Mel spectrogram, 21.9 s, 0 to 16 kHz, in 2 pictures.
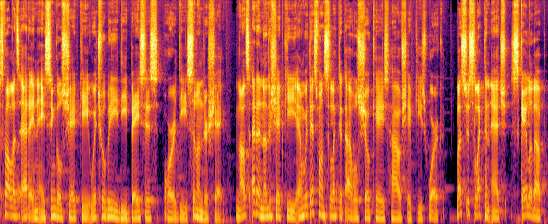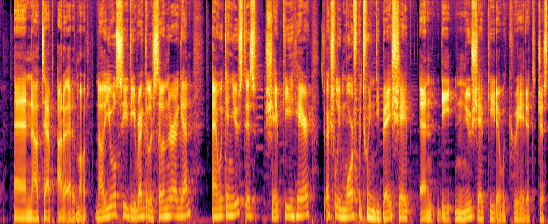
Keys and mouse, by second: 2.2 click, 7.6 Tab, 8.7 click, 11.0 s, 12.6 Tab, 15.4-21.9 drag.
